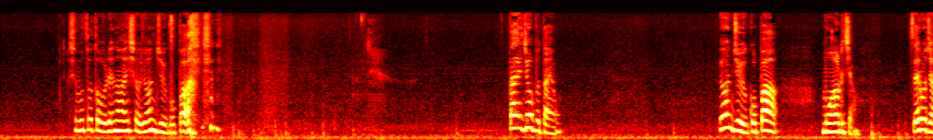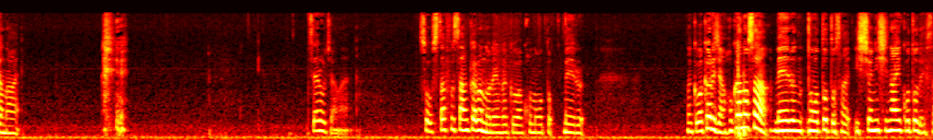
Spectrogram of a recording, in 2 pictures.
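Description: A young woman talks close to the microphone in short bursts, with pauses between them.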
